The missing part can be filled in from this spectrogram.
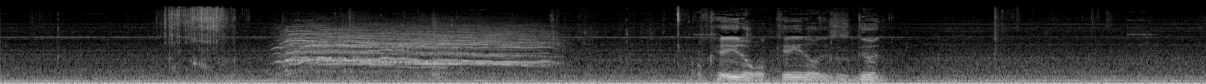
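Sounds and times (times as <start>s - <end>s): crunchy bite into fried food: 1.6s - 2.4s.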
